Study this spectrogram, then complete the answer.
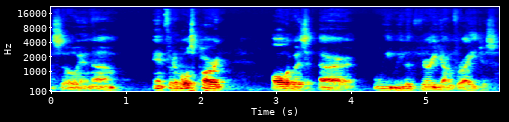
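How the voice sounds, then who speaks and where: This is a man speaking with a Californian accent. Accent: Californian American dialect. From US, Memphis Tennessee and California. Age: 50s. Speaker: interviewee, chef and Marine veteran. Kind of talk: interview, casual conversation. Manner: quiet, reserved.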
